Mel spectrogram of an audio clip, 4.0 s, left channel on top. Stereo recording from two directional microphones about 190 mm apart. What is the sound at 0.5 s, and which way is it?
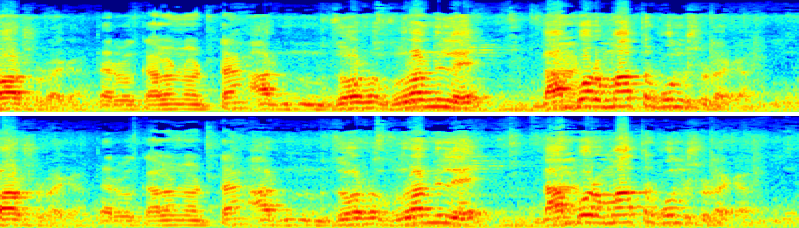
Speech, 5° left (ahead or behind).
